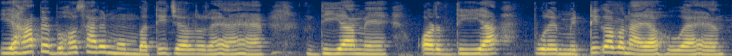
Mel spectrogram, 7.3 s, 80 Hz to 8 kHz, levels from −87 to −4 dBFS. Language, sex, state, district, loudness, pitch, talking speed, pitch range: Hindi, female, Jharkhand, Garhwa, -17 LUFS, 225 Hz, 145 wpm, 210-255 Hz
